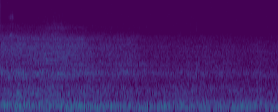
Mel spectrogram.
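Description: A continuous low droning roar of airplanes flying overhead, steady and fairly distant, filling the whole stretch without speech.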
